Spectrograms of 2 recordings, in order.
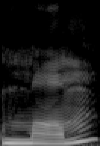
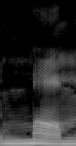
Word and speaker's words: ma'am: call their teachers like mum, but it's spelled ma'am, like M-A-M Oh, I see. or M-A-A-M, but they say mum like as if it's their mum.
